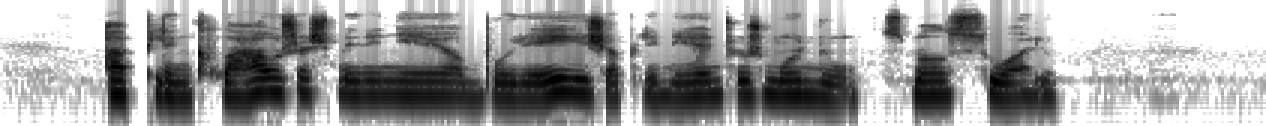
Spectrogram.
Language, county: Lithuanian, Alytus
